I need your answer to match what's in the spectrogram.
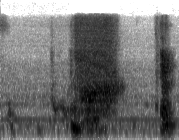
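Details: A soft airy whoosh swells and fades, then a brief second puff of air between spoken phrases: a mechanical ventilator breath cycle from the male podcast host's own ventilator, recorded in real life.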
